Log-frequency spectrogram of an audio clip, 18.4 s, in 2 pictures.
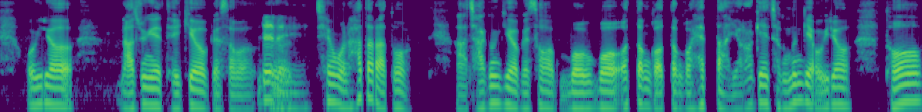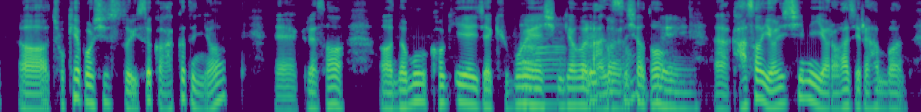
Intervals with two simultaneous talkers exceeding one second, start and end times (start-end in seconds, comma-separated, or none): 14.4-15.9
